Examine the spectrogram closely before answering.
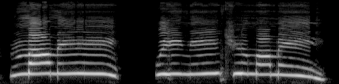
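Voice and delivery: high, loud shout for Mummy. A narrator's reading. Peppa shouts down from bed for Mummy, high and loud. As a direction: call loud from upstairs. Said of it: "they heard Peppa shout".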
